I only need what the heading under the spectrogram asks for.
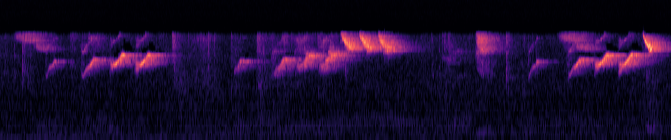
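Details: Male coleiro, or Double-collared Seedeater, kept with his female; bright high phrases of quick rising whistled notes, each phrase of three to five slurred notes, repeated in bursts with short pauses, over a faint low hum.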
